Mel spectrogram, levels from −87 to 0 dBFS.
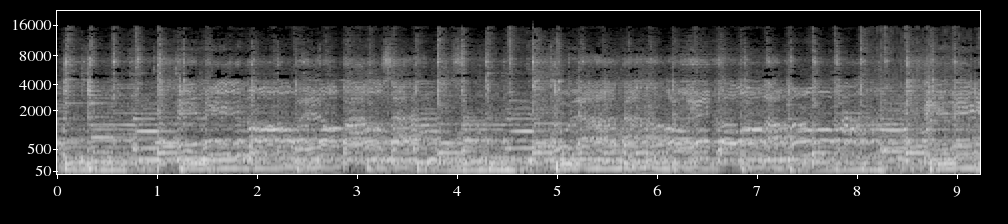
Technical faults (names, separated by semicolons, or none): buffer tearing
